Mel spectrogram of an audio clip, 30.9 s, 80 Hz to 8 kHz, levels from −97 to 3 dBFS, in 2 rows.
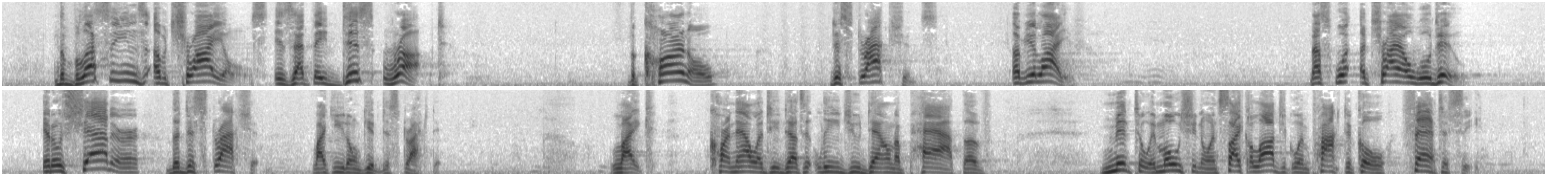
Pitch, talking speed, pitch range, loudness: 175 Hz, 85 wpm, 140-230 Hz, -23 LUFS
